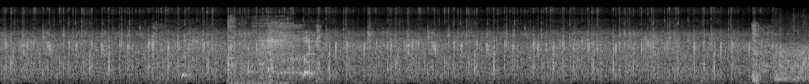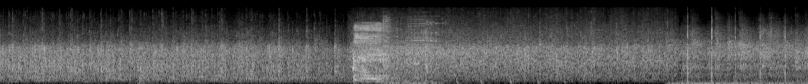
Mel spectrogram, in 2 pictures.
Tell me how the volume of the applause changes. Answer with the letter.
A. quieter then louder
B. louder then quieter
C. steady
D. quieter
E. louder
C.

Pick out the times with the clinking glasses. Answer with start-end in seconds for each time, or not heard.
2.2-3.0, 11.9-12.6.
